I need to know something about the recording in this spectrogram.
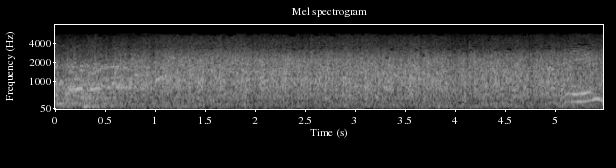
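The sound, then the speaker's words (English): A steady wash of audience applause, many hands clapping densely and continuously at an even level for several seconds, with a faint murmur of voices underneath. “Please. Don't applaud.”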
